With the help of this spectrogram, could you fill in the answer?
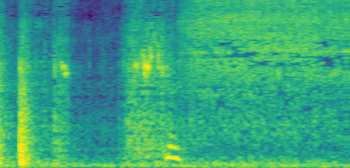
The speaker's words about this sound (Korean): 물 주는 거 아닌가요? 물소리? 네, 오케이. 어, ASMR 같아요.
